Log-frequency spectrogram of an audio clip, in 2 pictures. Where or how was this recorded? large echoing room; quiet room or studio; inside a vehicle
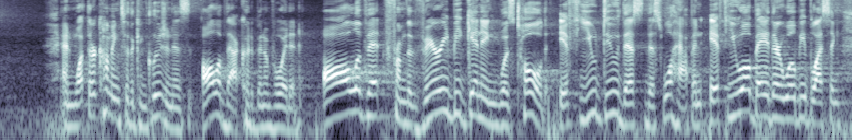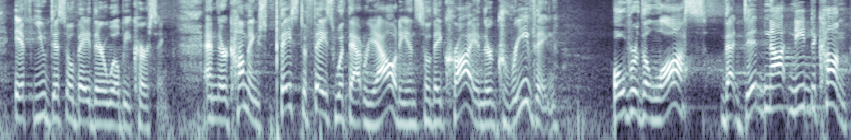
large echoing room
